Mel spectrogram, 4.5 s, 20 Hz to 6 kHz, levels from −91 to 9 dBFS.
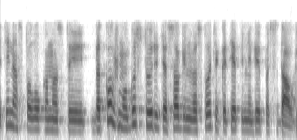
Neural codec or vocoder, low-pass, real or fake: codec, 24 kHz, 3.1 kbps, DualCodec; 5.4 kHz; fake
